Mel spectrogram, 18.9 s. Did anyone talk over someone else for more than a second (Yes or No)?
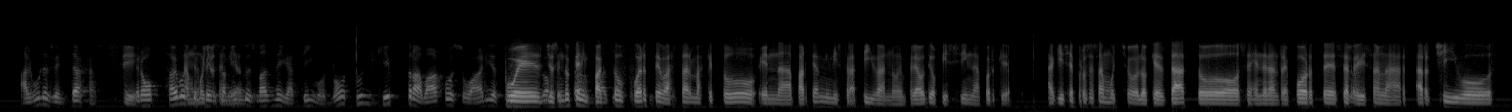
Yes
